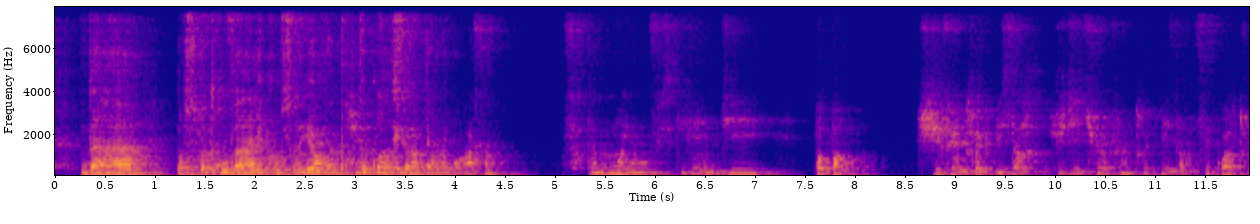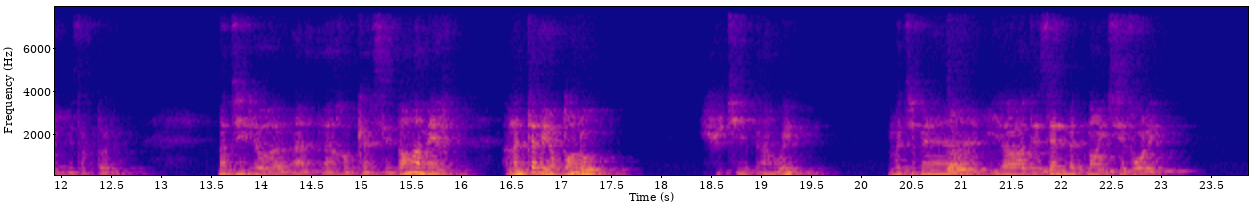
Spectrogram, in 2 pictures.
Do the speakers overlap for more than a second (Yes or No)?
Yes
